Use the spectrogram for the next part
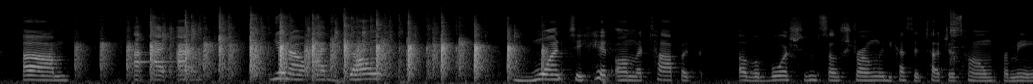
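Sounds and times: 
speech: 0:00.2 - 0:00.9, 0:02.7 - 0:04.1, 0:05.2 - 0:10.3
hands clapping: 0:00.7 - 0:05.6.

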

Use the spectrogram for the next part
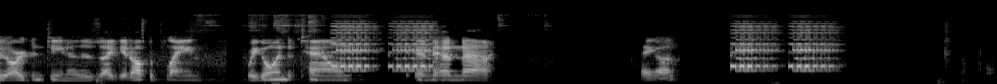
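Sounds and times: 
speech: 0:00.0 - 0:05.0, 0:06.4 - 0:06.8
hotel room telephone ringing: 0:03.2 - 0:04.6, 0:07.3 - 0:08.5.

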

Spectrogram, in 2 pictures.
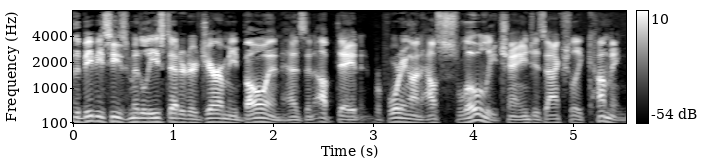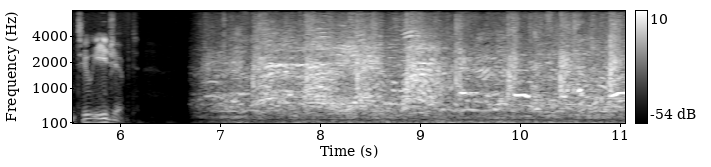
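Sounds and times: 
speech: 0:00.0 - 0:06.2
large crowd chanting in unison at a protest: 0:06.7 - 0:11.0.

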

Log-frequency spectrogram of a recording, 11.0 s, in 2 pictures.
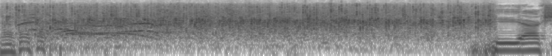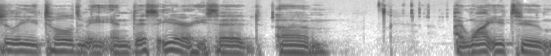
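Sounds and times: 
audience applause: 0:00.0 - 0:05.2
speech: 0:00.1 - 0:00.8, 0:05.0 - 0:08.9, 0:10.1 - 0:11.0
faint whoop: 0:00.2 - 0:01.9.

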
